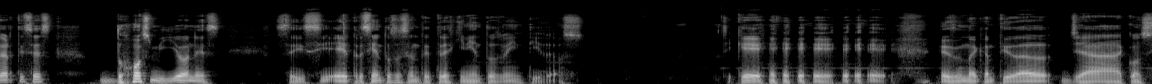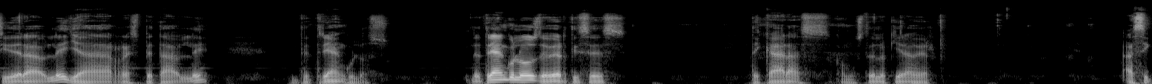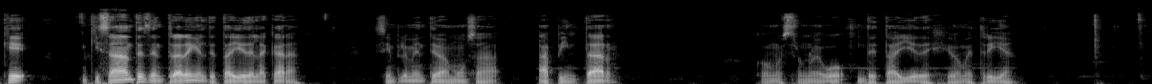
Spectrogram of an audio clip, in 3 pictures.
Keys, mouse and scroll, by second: 3.6 middle click, 4.4 shift+click, 5.4 click, 8.8 click, 9.8 click, 12.0 click, 13.0 click, 13.8 click, 14.8-16.2 drag, 16.4-21.1 drag, 21.2-22.6 middle drag, 22.6 shift+click, 23.5 middle click, 24.1 click, 25.5 click, 26.4 click, 27.2 click, 28.2 middle click, 28.7 click, 29.8 click, 30.3 click, 30.8 middle click, 32.0 click, 33.5 middle click, 34.2 middle click.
